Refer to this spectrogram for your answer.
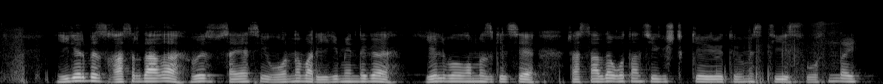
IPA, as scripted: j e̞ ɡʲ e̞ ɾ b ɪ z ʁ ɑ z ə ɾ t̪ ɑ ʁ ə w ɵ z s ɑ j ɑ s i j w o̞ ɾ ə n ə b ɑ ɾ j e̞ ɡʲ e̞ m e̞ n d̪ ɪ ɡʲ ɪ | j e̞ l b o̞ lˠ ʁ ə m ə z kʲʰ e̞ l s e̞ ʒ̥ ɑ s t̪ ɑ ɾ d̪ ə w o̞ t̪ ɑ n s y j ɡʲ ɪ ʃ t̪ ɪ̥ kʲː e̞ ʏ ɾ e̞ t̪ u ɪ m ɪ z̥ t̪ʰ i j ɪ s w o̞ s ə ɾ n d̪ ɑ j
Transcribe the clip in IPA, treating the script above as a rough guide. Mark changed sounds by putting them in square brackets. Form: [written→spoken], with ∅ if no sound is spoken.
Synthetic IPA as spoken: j e̞ ɡʲ e̞ ɾ b ɪ z ʁ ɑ [z→s] ə ɾ [t̪→d̪] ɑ ʁ ə w ɵ z s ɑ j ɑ s i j w o̞ ɾ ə n ə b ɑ ɾ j e̞ ɡʲ e̞ m e̞ n d̪ ɪ ɡʲ ɪ | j e̞ l b o̞ lˠ ʁ ə m ə z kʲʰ e̞ l s e̞ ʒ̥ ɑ s t̪ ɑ ɾ d̪ ə w o̞ t̪ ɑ n s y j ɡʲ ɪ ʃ t̪ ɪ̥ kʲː e̞ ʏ ɾ e̞ t̪ u ɪ m ɪ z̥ t̪ʰ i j ɪ s w o̞ s ə [ɾ→∅] n d̪ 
